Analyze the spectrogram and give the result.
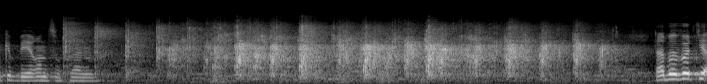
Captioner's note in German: Beifall bei dem BÜNDNIS 90/DIE GRÜNEN und der CDU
